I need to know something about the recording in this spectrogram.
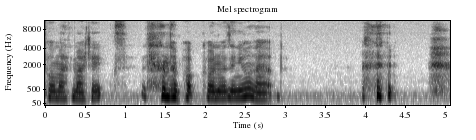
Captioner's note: laughs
